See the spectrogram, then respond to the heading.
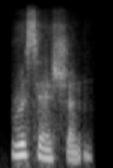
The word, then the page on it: recession: Indian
